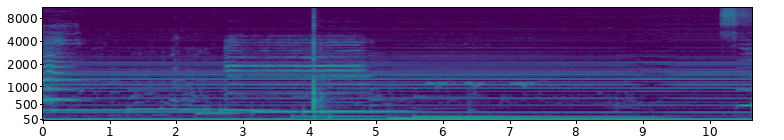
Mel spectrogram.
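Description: Live campursari band playing an instrumental passage: long held keyboard notes over a low bass line that steps from note to note. There is one sharp click about four seconds in.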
